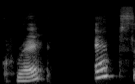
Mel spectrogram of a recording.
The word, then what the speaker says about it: Creg Effs: name is Caroline and my today's guest is Craig EPs and I hope I pronounced your name right how are you doing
